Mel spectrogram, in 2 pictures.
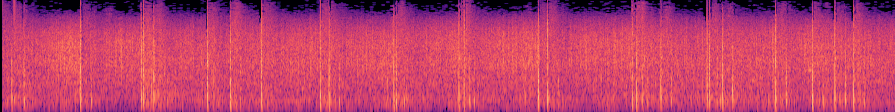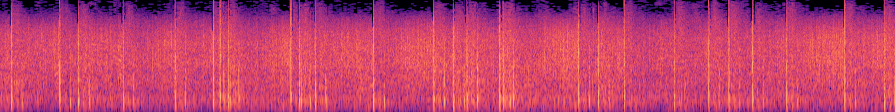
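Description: Fireworks going off in a rapid barrage: sharp bangs and crackles, several a second, over a steady background of noise.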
